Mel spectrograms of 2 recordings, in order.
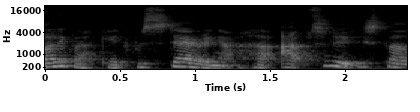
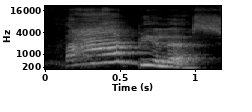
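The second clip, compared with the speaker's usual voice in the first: high, slow excited shout; 9 semitones higher, 9 dB louder, slower than usual. A narrator's reading. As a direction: cry it out in delight. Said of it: "shouted Violet".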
